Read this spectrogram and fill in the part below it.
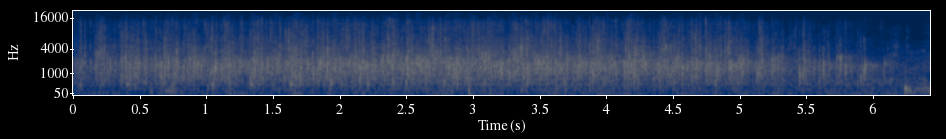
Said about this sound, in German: Applaus für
